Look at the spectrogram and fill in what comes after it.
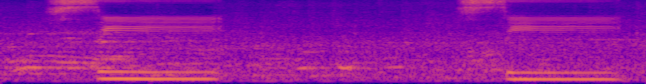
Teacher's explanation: The first tone is high and steady.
